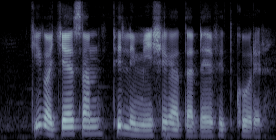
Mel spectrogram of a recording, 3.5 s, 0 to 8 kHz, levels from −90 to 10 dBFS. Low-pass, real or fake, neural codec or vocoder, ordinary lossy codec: none; real; none; none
